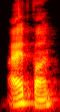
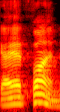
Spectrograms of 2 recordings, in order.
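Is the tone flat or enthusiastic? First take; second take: flat; enthusiastic. First: It is said in a flat, unexcited tone. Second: It is said in an enthusiastic tone.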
